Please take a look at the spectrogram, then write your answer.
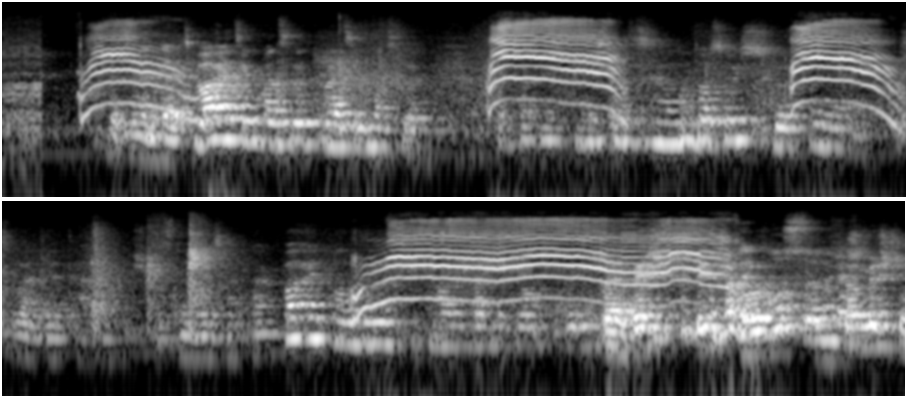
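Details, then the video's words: Cats and kittens meowing loudly: five long, arched, harmonic meows, the last drawn out for about two seconds, with softer mixed sounds, possibly human voices, between them. "Мяуканье котят,кошек, кота мяуканье"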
